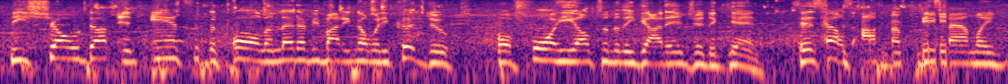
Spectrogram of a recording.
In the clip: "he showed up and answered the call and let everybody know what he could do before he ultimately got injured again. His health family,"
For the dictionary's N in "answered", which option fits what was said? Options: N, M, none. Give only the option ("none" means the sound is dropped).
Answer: N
